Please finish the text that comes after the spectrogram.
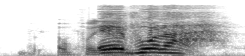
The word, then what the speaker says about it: et voilà: Et voilà!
